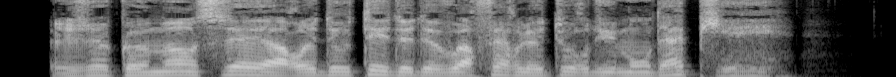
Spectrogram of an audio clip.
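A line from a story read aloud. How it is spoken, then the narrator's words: Sigh. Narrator (French): soupira Nathan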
